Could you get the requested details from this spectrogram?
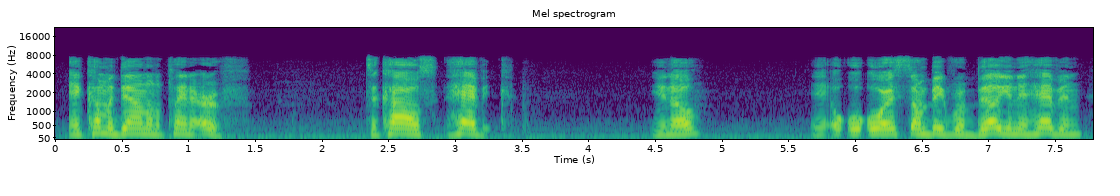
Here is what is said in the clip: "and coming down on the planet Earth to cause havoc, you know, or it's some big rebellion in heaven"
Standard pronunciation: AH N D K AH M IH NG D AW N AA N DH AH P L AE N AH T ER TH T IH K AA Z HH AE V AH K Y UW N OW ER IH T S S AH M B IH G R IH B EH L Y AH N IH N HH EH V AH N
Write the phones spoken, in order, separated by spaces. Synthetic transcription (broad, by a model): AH N K AH M IH NG D AW N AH N DH AH P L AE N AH ER TH T IH K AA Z HH AE V AH K Y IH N OW ER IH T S S AH M B IH G R IH B EH L Y AH N IH N HH EH V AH N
